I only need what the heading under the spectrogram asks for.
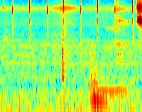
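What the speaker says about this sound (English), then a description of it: "Lots of traffic." A car passes close by in road traffic, its engine and tyre noise rising and swelling briefly near the middle before easing off, with other vehicles audible around it.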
